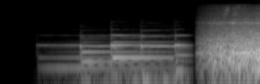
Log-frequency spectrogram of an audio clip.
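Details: Electronic chime-like tones sound in steady repeated chords, then give way to a loud broadband rush of noise with no animal voice.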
